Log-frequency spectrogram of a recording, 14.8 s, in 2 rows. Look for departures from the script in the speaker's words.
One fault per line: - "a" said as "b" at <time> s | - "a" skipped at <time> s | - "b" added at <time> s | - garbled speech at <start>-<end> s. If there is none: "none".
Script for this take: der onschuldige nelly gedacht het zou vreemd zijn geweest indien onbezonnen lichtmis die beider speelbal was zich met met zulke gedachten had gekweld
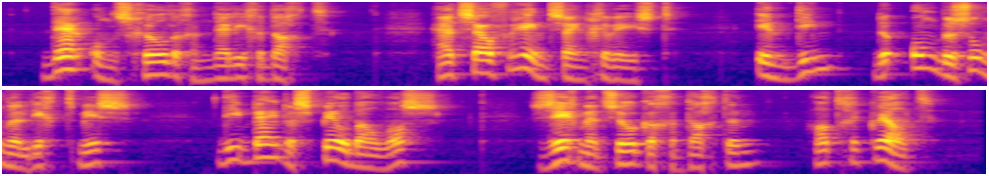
- "de" added at 6.5 s
- "met" skipped at 12.0 s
